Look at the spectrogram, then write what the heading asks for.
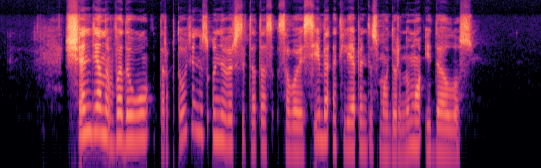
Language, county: Lithuanian, Panevėžys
